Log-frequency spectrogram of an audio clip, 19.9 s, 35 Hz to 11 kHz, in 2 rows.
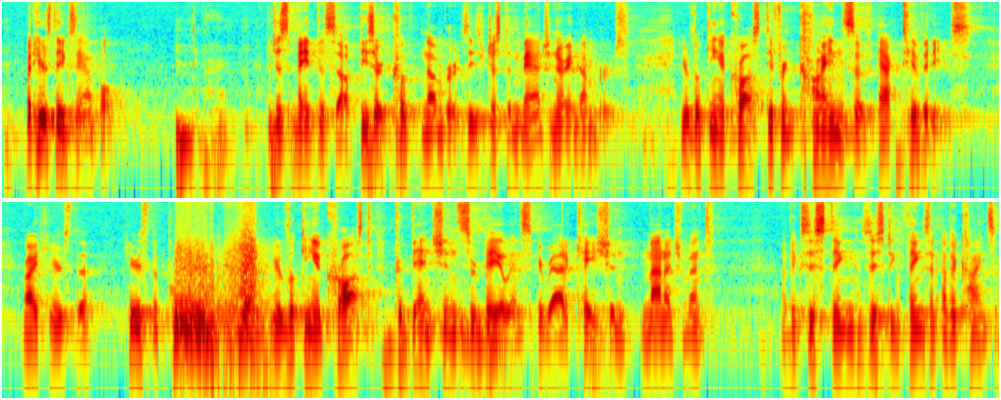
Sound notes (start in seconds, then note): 11.6 static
